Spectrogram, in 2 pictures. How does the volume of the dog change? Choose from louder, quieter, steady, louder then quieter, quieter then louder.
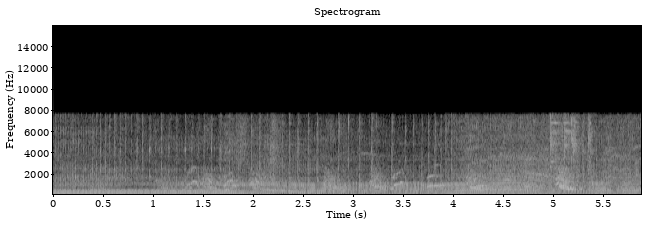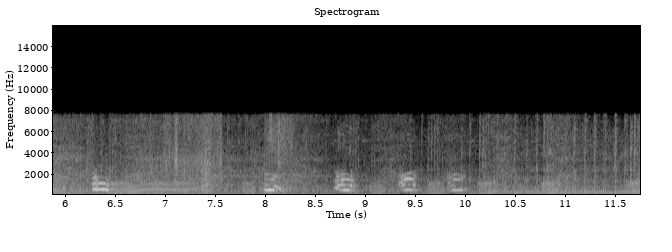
louder.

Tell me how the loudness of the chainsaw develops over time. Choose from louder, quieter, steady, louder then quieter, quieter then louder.
quieter.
